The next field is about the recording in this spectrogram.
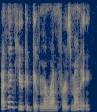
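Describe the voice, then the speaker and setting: A woman voicing a warm, wry, reassuring father in a storybook reading, talking gently. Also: deep voice, very animated, quick pace, vocal fry, voice pushed down, heavily acted.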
